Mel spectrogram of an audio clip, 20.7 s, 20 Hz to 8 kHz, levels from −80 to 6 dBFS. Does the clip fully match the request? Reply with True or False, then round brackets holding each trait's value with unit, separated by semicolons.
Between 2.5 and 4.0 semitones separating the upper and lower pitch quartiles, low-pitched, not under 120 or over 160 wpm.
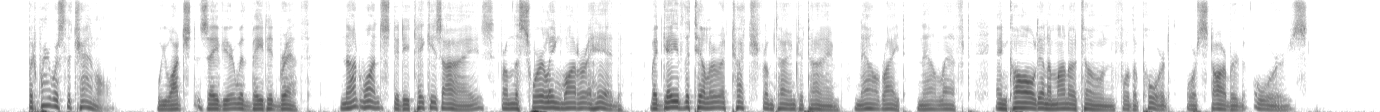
False (4.4 semitones; 120 Hz; 140 wpm)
